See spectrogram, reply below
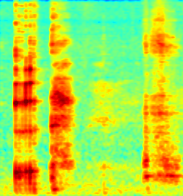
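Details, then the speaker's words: Two loud, rough belches in quick succession, then a softer voiced sound, while trying to drink a whole can of Pepsi without burping. "well it is empty only burp tries two little burps no problem"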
